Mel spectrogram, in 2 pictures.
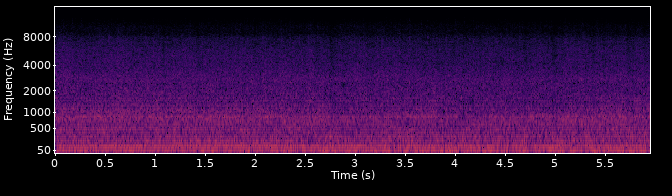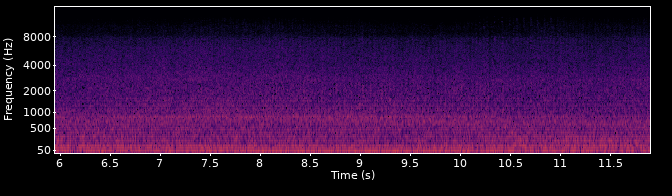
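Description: Cessna 172B's six-cylinder Continental O-300 engine and propeller at low approach power on final, with airflow rushing past. The engine's steady low tone fades about halfway through as power comes back for landing.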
